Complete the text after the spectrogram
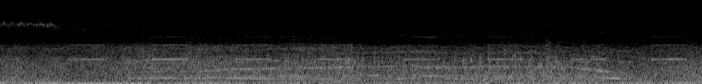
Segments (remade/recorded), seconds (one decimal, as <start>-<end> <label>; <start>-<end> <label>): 0.0-0.5 remade; 0.5-2.9 recorded; 2.9-3.7 remade; 3.7-6.0 recorded; 6.0-7.0 remade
